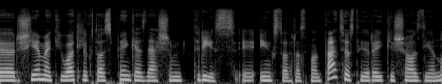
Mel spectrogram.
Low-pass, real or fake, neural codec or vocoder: 14.4 kHz; real; none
